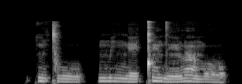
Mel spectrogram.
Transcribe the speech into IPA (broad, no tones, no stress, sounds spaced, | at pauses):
k ĩ ǀ u | m i ŋ e ǃ ẽ d ẽ l ɐ̃ m o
